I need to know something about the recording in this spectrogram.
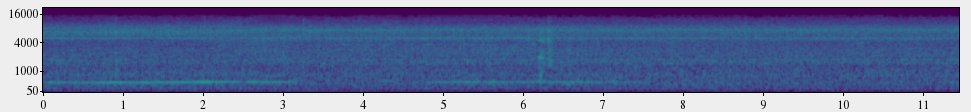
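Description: Jet engines roar steadily from inside an aircraft cabin.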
